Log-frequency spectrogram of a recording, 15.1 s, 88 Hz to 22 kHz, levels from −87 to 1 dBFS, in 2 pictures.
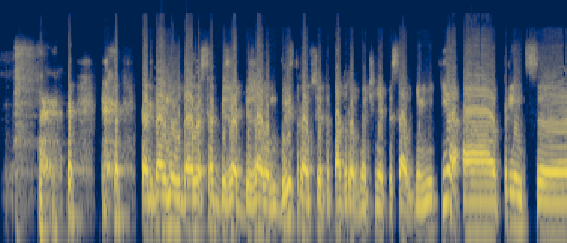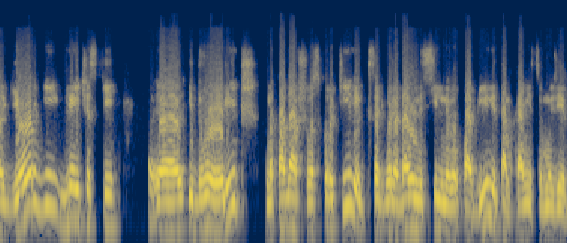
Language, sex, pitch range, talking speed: Russian, male, 105-150 Hz, 135 wpm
